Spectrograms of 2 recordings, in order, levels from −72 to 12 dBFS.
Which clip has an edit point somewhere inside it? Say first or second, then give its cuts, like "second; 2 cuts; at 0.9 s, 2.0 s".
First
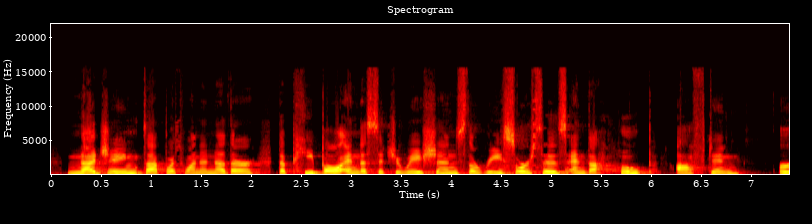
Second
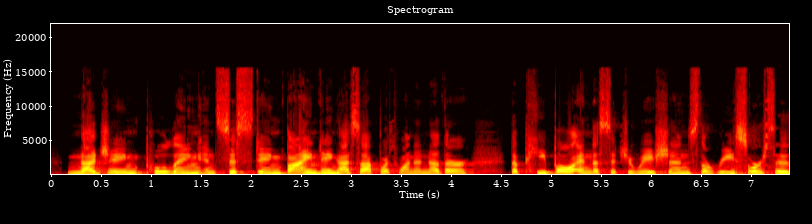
first; 3 cuts; at 0.9 s, 2.2 s, 6.1 s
